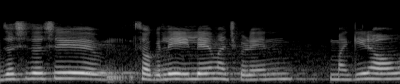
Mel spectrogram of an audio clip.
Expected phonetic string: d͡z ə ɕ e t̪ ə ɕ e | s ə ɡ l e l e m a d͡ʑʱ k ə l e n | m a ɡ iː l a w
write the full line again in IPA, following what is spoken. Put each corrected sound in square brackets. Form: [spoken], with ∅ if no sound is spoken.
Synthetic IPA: d͡z ə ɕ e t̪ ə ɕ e | s ə ɡ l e l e m a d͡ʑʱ k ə [ɽ] e n | m a ɡ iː [ɾ] a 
